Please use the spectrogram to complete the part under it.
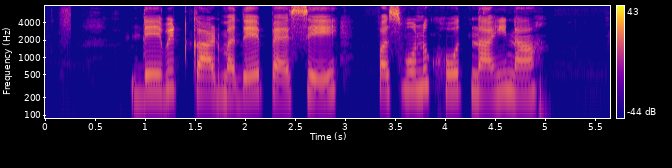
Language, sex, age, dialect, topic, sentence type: Marathi, female, 18-24, Standard Marathi, banking, question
